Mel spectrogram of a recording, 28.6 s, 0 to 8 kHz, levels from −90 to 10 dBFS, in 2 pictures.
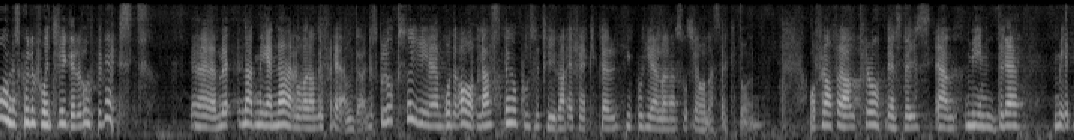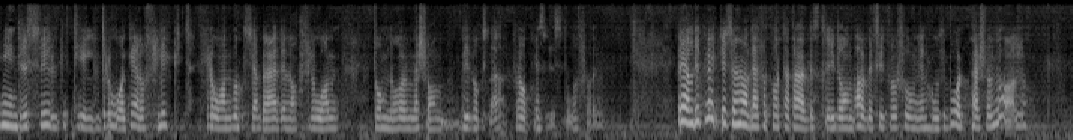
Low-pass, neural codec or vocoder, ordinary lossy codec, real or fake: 7.2 kHz; codec, 16 kHz in and 24 kHz out, 0.6 kbps, FireRedTTS-2 codec; none; fake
